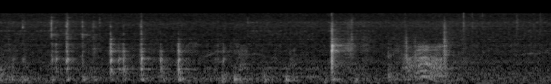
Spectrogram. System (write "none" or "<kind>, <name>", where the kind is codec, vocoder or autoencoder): vocoder, Vocos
